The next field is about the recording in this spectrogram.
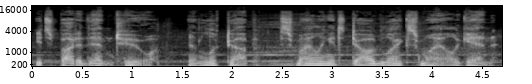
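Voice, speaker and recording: A man narrating from a script as host, in a measured storytelling manner. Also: on the low side, gravelly, over music.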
